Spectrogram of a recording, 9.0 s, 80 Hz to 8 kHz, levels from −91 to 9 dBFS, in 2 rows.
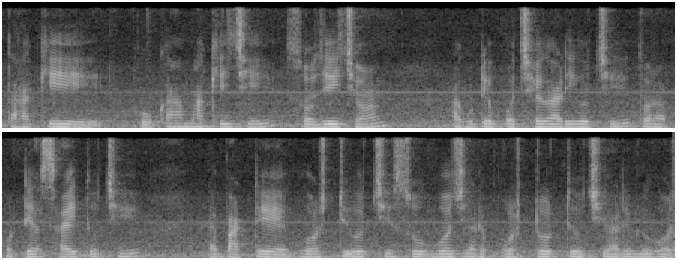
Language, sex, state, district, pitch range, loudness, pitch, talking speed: Odia, female, Odisha, Sambalpur, 170-185 Hz, -19 LUFS, 175 Hz, 140 wpm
